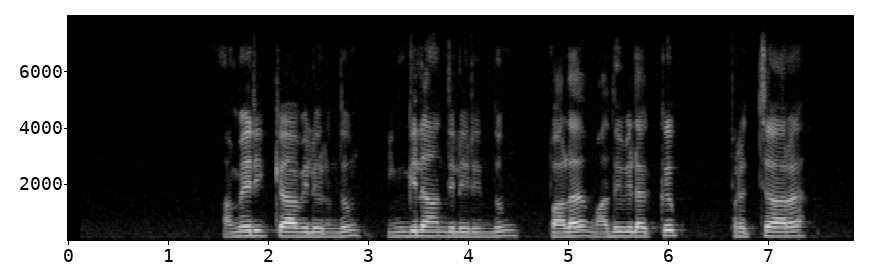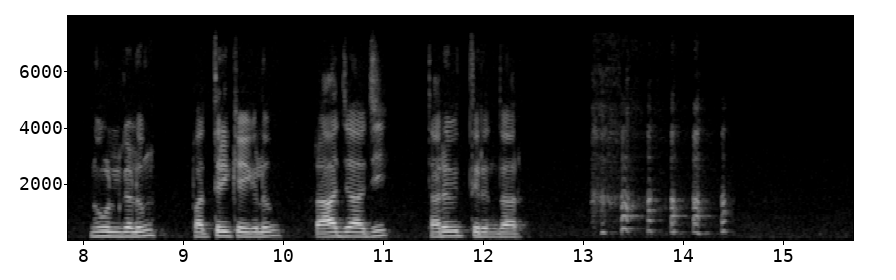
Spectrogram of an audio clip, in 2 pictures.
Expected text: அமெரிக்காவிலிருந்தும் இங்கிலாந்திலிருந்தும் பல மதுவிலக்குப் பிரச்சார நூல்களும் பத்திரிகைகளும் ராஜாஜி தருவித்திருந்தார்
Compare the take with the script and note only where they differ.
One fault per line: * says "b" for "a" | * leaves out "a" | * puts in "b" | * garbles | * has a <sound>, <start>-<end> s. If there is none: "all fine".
* has a laugh, 13.1-14.5 s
